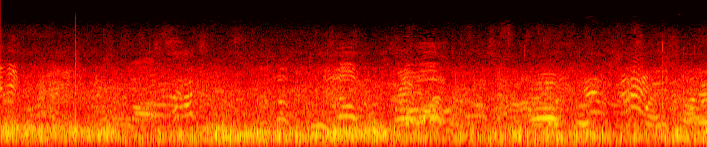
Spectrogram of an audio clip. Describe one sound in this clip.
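Young players and spectators shout and call out across an open field.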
